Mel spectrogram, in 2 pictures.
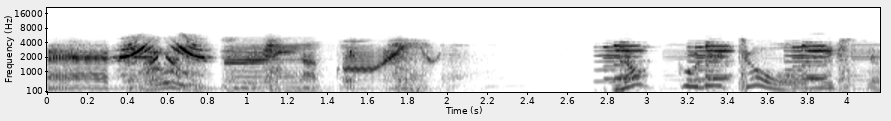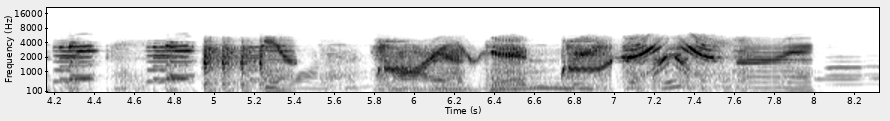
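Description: Comic cartoon music full of sliding, boinging pitch swoops, which stops briefly a little over two seconds in and then starts again.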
